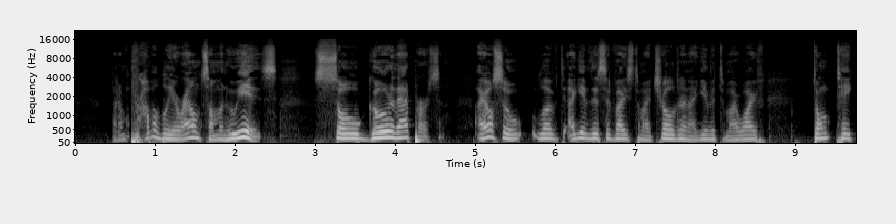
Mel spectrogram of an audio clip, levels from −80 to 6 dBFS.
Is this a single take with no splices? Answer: yes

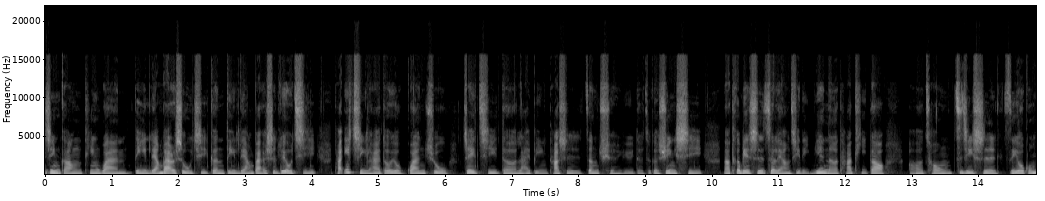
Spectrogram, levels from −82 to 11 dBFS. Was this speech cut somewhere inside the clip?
no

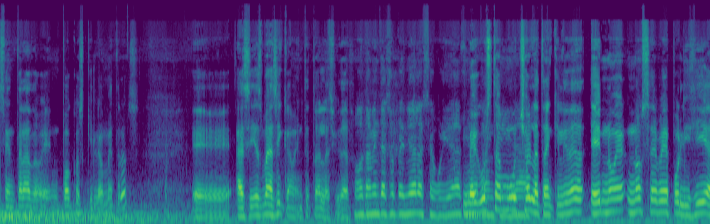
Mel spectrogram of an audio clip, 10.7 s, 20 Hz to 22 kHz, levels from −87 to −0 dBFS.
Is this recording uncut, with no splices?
yes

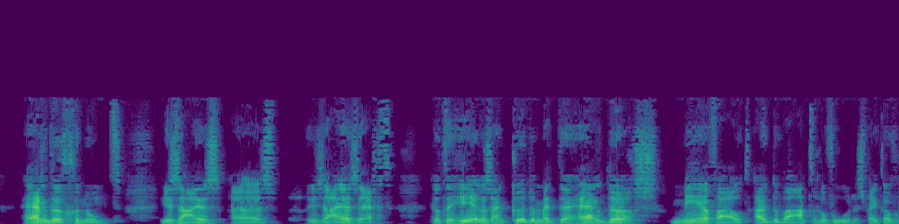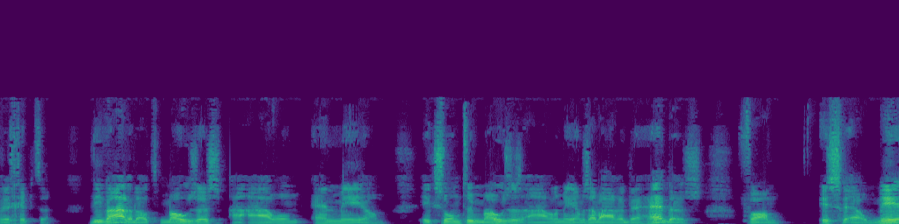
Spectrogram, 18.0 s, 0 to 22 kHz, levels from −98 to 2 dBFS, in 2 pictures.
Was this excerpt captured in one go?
yes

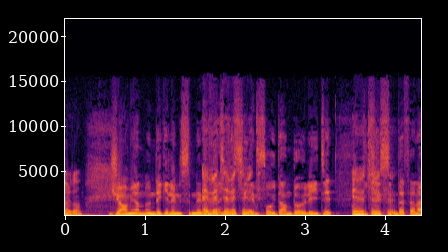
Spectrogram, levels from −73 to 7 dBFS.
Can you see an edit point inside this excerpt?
no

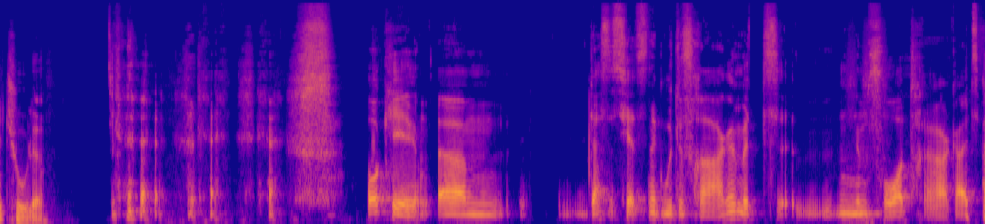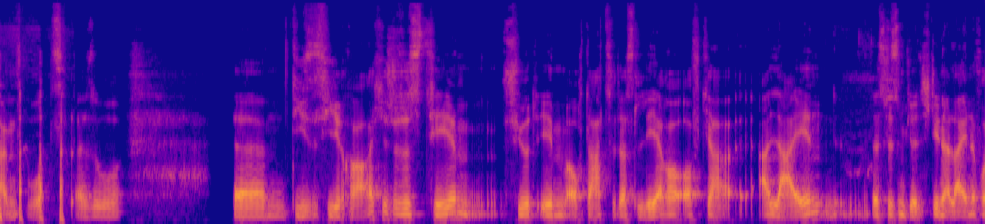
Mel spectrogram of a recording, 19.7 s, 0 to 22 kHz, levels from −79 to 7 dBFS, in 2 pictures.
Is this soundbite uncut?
no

